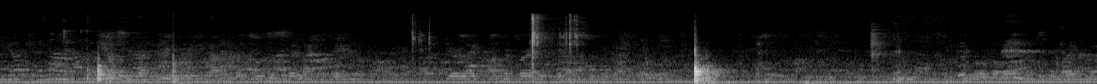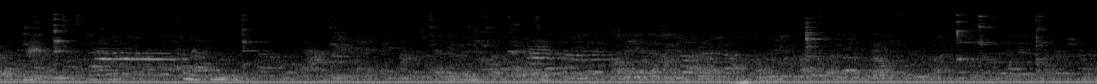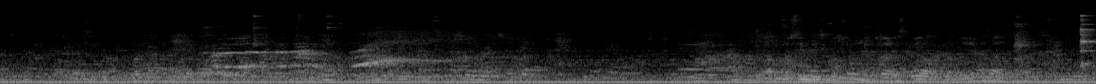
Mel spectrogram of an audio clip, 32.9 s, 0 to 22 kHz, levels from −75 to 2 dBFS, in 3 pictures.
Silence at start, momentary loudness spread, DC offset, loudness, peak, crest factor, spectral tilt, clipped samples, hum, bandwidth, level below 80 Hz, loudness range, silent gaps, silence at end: 0 s; 6 LU; under 0.1%; -33 LUFS; 0 dBFS; 32 dB; -6 dB/octave; under 0.1%; none; 11.5 kHz; -50 dBFS; 11 LU; none; 0 s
